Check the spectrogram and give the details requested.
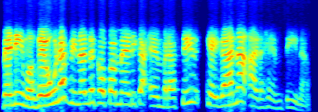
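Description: A woman from Brazil co-hosting a casual sports chat, talking in an indignant, expressive way. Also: high voice, brisk, no echo. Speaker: co-host. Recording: tinny phone-like line.

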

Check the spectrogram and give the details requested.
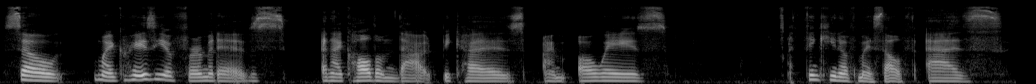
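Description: Slow, gravelly-voiced woman podcaster. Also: deep voice, a little mellow. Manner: rambling, self-deprecating, laughs often. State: congested, recovering from illness. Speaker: podcast host. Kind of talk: casual solo podcast monologue.

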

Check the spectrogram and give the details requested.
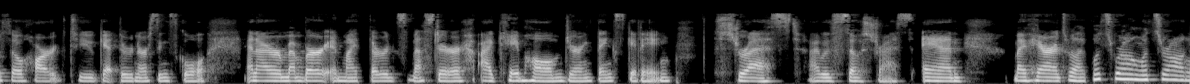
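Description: An American woman with a slightly low-pitched voice, speaking as a guest in an interview. She tells personal stories in a chatty, informal way and slips quoted conversations into them. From born in Zimbabwe, raised in the United States. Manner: chatty, informal, animated retelling with quoted dialogue. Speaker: interview guest, business coach. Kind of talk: casual personal storytelling in an interview.

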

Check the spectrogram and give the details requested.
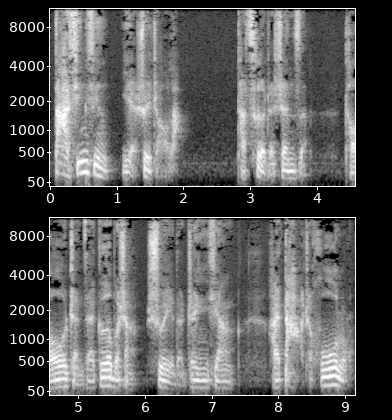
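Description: A man tells a bedtime story to young children. His voice is husky and breathy, and he moves through it slowly with very lively, swooping intonation. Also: low voice. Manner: animated, unhurried, child-directed.

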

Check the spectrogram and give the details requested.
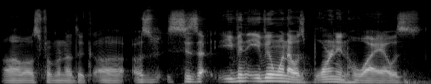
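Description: Chill guy in his 40s, ilocano first language, kinda low voice, jokes around, lots of um and like. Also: animated, fast talker, darkish tone. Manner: laid-back, joking, frequent fillers. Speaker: podcast guest, retired boxer. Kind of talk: casual interview chat.

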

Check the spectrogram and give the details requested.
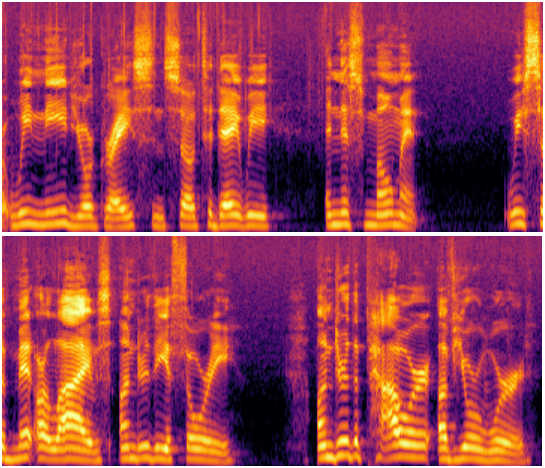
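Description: A pastor preaching a sermon in an earnest, emphatic way, his throat a little dry and raspy. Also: fairly high pitch, warm tone.

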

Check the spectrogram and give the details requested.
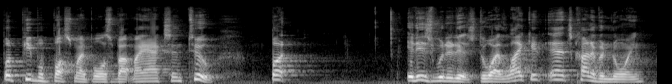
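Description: A man's voice: on the high side, a bit bright. A man from Brooklyn, New York, with a Brooklyn accent, co-hosting a podcast in blunt, heated casual talk. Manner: blunt, heated, repeats words. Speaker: podcast co-host. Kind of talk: casual opinionated chat.

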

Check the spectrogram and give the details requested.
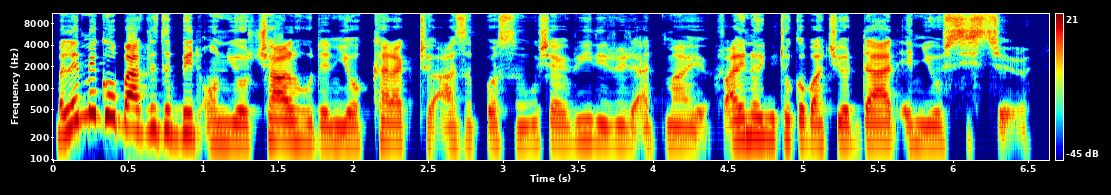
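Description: A woman's voice: deep voice, very animated, fast talker, dry recording. Enthusiastic, chatty woman host; dry, close recording. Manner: enthusiastic, chatty, uses you know. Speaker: podcast host. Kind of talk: podcast interview.

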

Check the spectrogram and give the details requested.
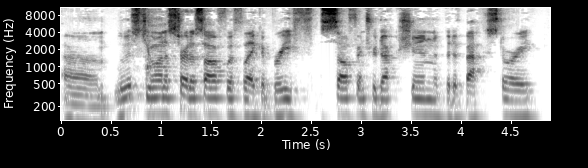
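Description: A man's voice: medium pitch, fairly even intonation, normal speed, darkish tone. A man hosting a casual live interview, putting informal questions with some hesitant phrasing. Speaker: interviewer, meetup host.

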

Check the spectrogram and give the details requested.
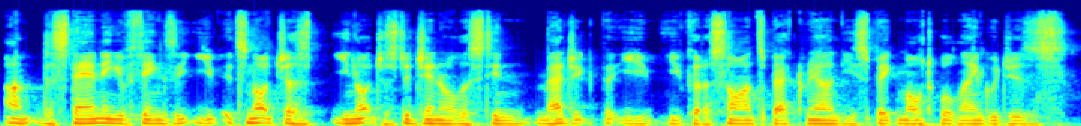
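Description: Man, podcast host, husky voice, short prompts, casual questions. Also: mid-range voice, steady tone, fairly quick, few pauses. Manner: brief prompting interjections.

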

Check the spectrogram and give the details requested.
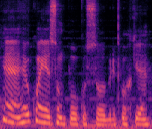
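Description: A woman's voice: low voice, expressive, normal speed, faint music behind, pitched below the performer's own voice. A woman playing a curt, guarded young man. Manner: curt, evasive replies. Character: guarded young male engineering student. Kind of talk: playing a character in a tabletop game.

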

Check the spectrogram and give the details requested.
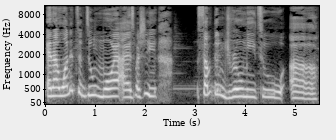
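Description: A young woman talks with a fairly high voice that is hoarse, as if she is losing it to a cold. She hosts her own show in a chatty, informal way. Her manner is bubbly and easily amused, like catching up with friends. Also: animated, measured pace, no room sound, faint music behind. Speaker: host of a personal podcast. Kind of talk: casual chat.

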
